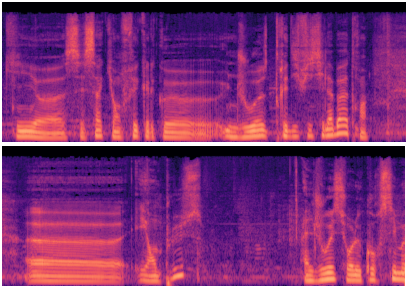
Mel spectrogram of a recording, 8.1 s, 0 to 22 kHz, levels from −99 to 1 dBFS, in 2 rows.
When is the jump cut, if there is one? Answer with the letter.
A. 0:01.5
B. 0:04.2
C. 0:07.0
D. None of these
D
